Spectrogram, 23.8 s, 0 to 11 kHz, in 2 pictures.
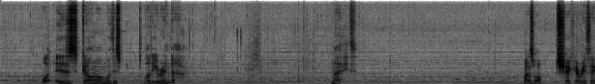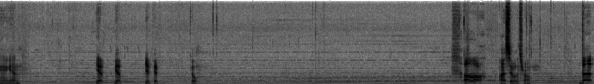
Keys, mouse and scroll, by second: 11.0 click, 16.1 click, 21.0 click, 22.4 click.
